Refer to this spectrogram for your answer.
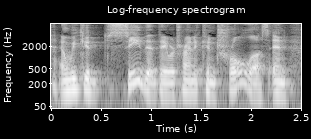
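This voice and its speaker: Give me a male podcast co-host with a lively, swinging voice. He talks thoughtfully, building on what the guest says. His pitch sits in the middle range for a man. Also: a little fast, slightly rough. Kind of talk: casual interview chat.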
